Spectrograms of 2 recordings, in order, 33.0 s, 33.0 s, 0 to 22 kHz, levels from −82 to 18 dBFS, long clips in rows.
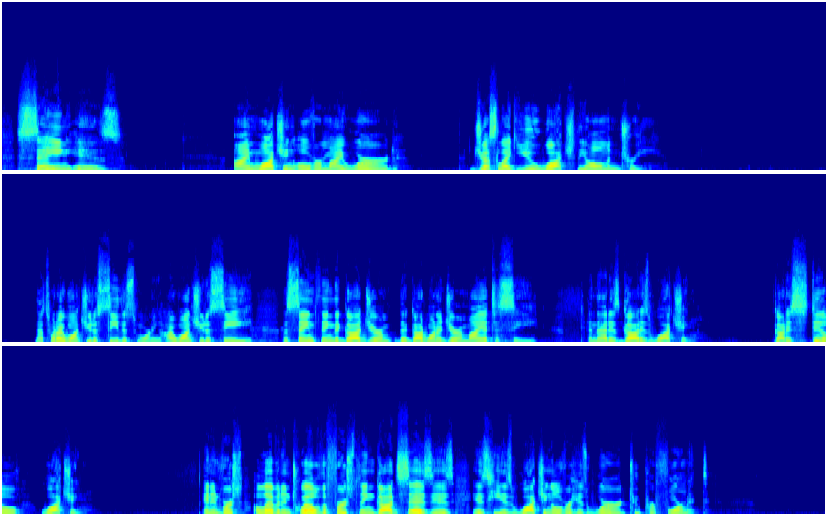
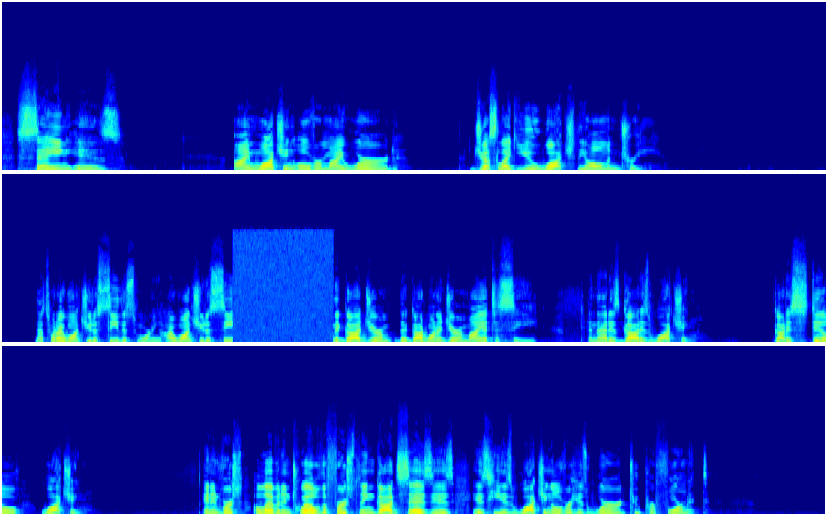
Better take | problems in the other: first | audio cutting out; filled with static; at 14 s for 1.5 s

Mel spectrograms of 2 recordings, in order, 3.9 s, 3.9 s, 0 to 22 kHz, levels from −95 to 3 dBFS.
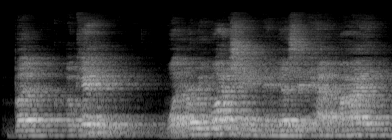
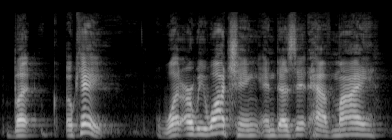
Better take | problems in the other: second | off-mic speech; far // room echo; strong; dies away in 1.1 s

